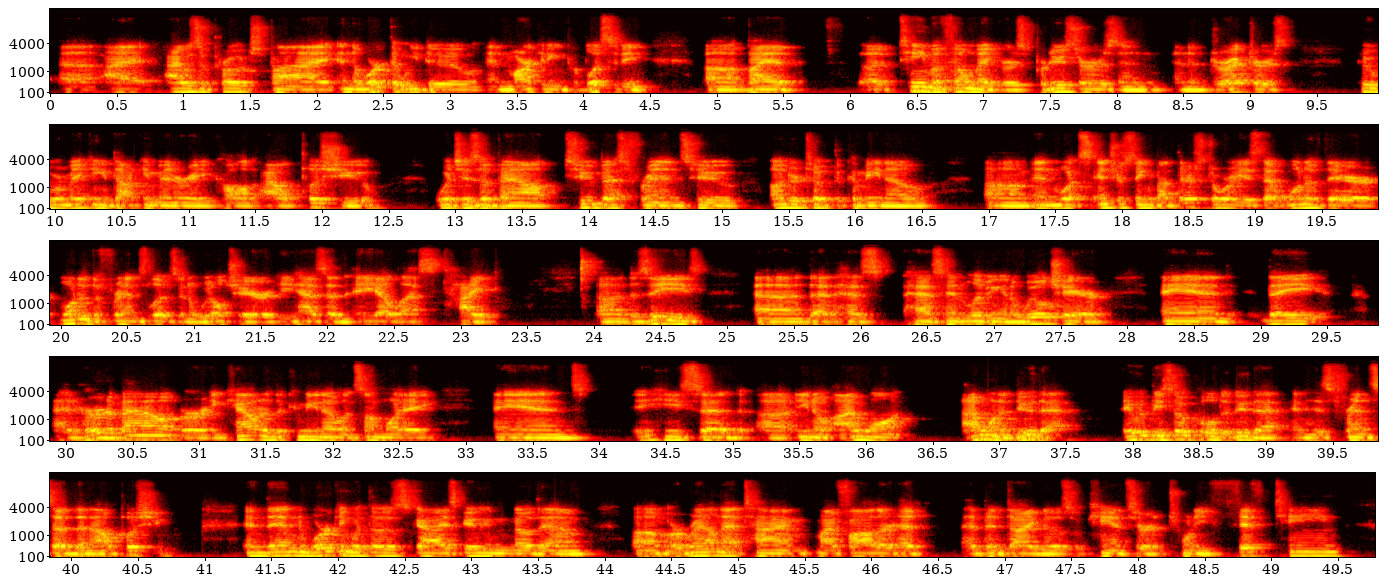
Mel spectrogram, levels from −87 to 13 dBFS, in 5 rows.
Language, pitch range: English, 95-115 Hz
